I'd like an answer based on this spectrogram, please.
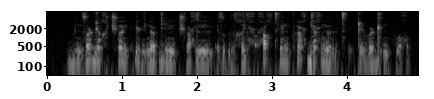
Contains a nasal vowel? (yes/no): yes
